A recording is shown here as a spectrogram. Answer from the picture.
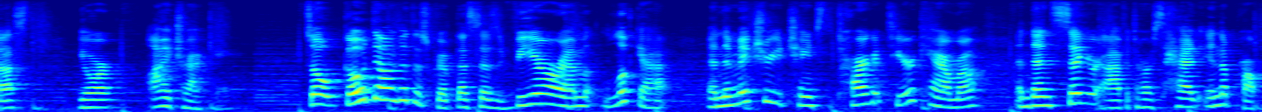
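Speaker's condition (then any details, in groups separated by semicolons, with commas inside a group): No condition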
